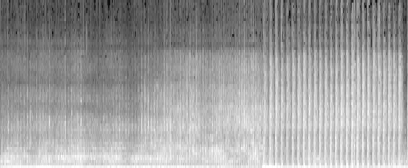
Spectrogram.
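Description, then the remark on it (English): A military helicopter flies in to a landing zone, roaring overhead, its steady low rotor thump and engine whine filling the air, with a rapid pulsing chop growing sharper partway through as it comes in. “Getting out of those choppers and getting off the LZ. We're going in.”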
